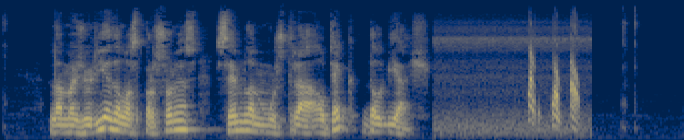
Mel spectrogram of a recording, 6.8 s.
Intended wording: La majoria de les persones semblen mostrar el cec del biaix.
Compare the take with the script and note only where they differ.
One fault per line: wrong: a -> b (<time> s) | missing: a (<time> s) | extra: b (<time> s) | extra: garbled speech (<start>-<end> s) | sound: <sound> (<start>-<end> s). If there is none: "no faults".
sound: chirp (5.3-5.8 s)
